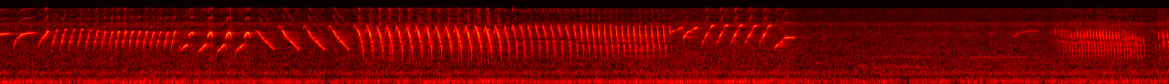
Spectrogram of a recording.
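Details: Belgian canary song with descending sweeps, a long rapid buzzing trill, further sweeps, then a pause followed by a single rising note and a short buzzy burst.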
